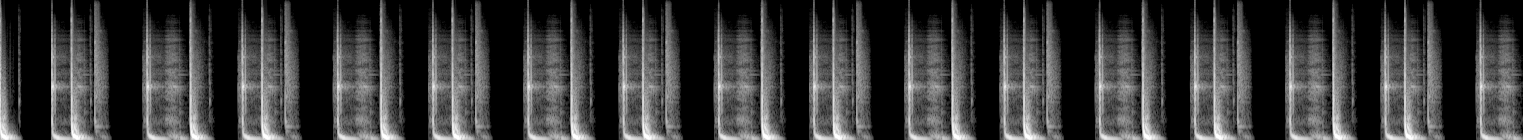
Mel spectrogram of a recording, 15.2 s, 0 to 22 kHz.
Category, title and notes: Music > Multiple instruments
126 - Psycho Beat
126bpm, beat, break, drums, multipleinstruments, music, psychobeat, reverb, tonfabrik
